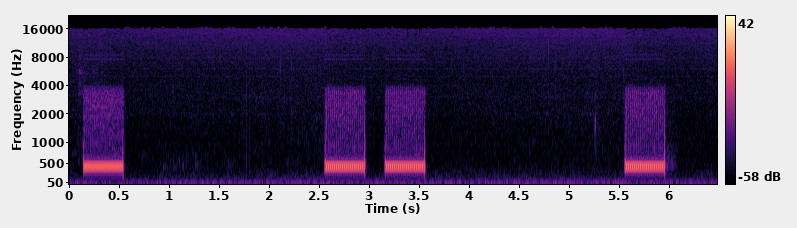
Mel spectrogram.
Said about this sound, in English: Every time we ring Damien English, we get the answering machine.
